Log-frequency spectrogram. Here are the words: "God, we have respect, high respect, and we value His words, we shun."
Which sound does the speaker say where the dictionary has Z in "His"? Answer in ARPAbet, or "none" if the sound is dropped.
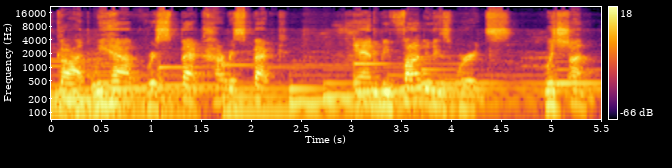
Z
